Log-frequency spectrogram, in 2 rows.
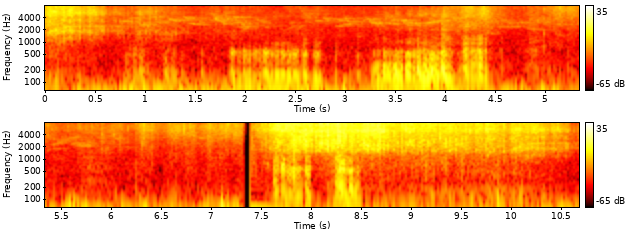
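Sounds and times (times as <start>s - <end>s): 
crested porcupine grunting: 0.8s - 5.1s, 7.6s - 9.8s.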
